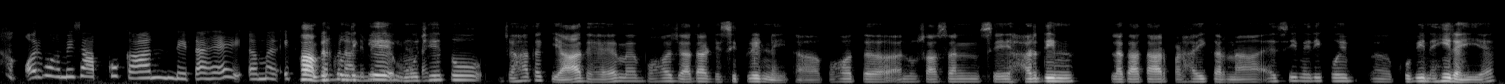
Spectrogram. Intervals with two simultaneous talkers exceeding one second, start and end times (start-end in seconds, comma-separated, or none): 3.0-4.4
